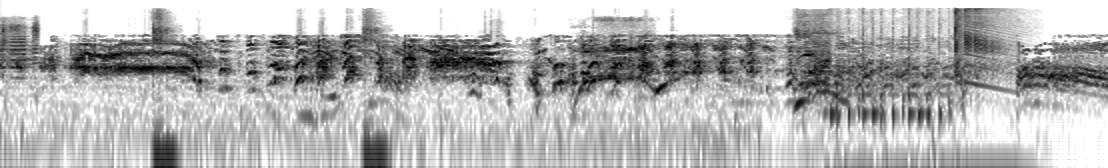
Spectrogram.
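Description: Laughter and high-pitched voice sounds, with a brief noisy sweep near the end.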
